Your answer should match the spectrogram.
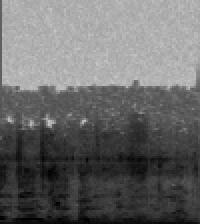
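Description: A boat engine runs with a steady low hum under several indistinct voices calling out.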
